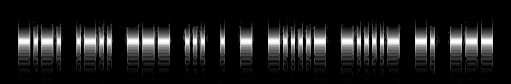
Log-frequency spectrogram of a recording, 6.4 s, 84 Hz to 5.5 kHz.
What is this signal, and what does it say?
Morse code, heard as a keyed tone, about 25 wpm, spaced as for 22 wpm, 700 Hz. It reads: CLOSET--NO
